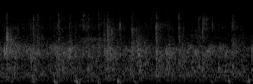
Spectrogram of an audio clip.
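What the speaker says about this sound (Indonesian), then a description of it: "Bisa sorak-sorai yang lebih kencang buat Tuhan kita yang baik." A church congregation at a Pentecostal worship service claps and cheers for God, a dense, fairly distant wash of applause with a steady rhythm of beats underneath.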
